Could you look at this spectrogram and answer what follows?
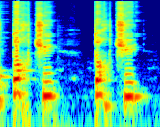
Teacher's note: Você vai falar o I, mas vai estar com a boca em formato do U. Então, vai ficar I, I, até você repetir e ficar U, U.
